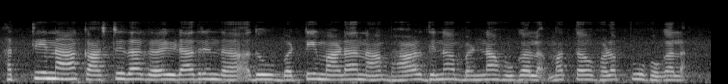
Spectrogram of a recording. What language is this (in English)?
Kannada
